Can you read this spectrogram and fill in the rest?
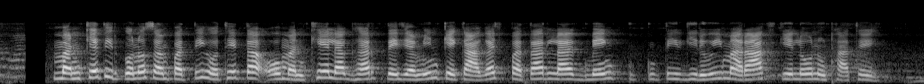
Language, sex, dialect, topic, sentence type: Chhattisgarhi, female, Western/Budati/Khatahi, banking, statement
